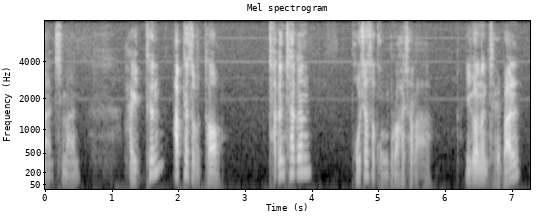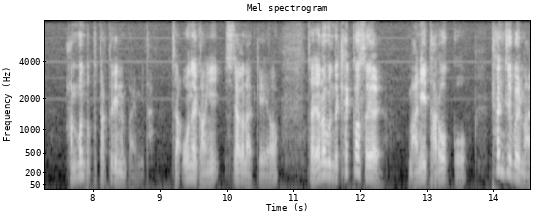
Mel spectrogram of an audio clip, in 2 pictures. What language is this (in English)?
Korean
